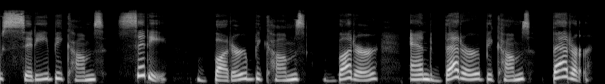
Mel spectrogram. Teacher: The T sounds like a soft D. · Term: flapping rule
